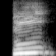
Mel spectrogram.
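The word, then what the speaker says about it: Thoreau: বলা আছে Henry David থর এই শব্দটার উচ্চারণ যেরকমই হোক দেখতে যেরকমই লাগুক ইউরেইউ দেখতে লাগুক বাট বসের নাম ছিল থর হেনরি ডেভিড থর হেনরি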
